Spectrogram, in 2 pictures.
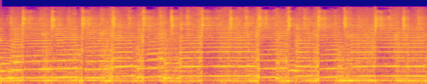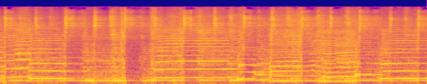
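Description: Street band playing a boogie-woogie tune: a tenor saxophone carries the melody over acoustic guitar and a steady rhythmic beat.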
